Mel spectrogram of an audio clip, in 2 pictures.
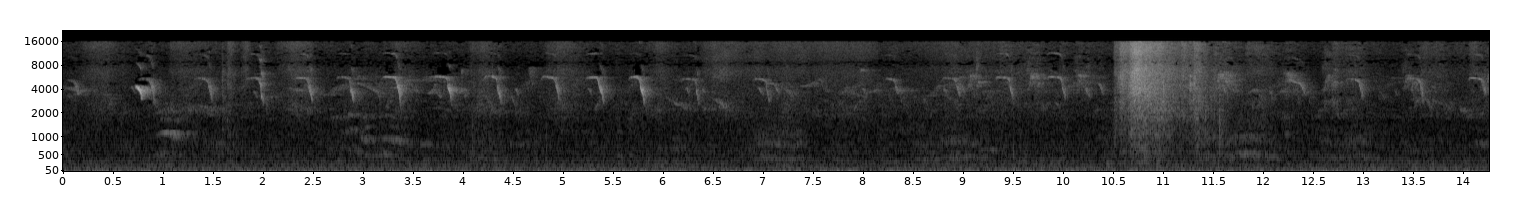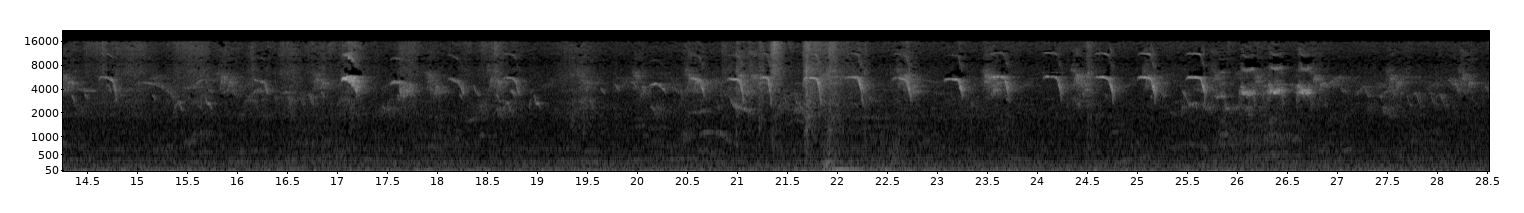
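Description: Small birds chirping, a steady run of short high downward-sweeping calls at about two or three a second. A brief rush of noise comes about a third of the way in, and a low thump a little past three quarters.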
